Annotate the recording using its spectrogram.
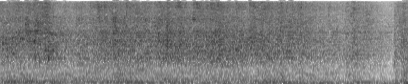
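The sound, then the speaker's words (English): A garage door operating: a loud, steady mechanical rumble with dense rattling and grinding that holds for about three seconds, with no voices. “Dust Bowl Jack thought it might be a brick wall getting demolished, and it did have that big sound, but we were looking for a garage door.”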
